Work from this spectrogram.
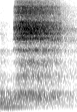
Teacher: In the sound sh, we are going to discover that this sound does not produce vibration in the throat. It doesn't produce vibration in our vocal cords.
